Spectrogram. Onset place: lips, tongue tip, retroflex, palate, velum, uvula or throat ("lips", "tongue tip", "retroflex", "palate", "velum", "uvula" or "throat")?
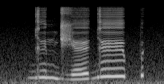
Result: velum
